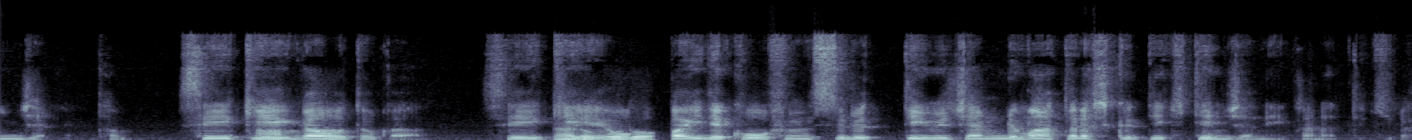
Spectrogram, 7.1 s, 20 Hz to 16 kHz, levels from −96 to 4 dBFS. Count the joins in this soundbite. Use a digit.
0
